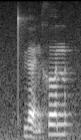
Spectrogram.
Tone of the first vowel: low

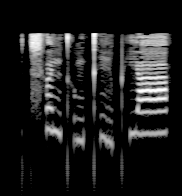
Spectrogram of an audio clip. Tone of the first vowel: falling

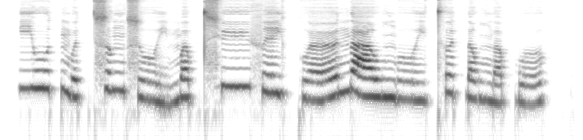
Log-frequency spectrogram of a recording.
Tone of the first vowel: high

